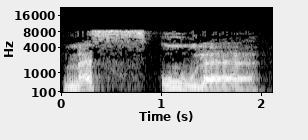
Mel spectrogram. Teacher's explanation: السين ساكنة وما بعدها همزة، السين ساكنة وما بعدها الهمزة، فقرأت بالتحقيق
